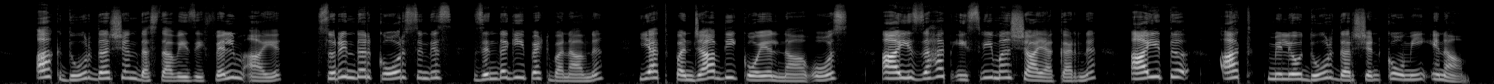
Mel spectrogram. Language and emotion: Kashmiri, neutral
